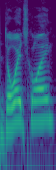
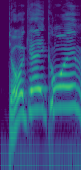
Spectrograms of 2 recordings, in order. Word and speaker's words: Dogecoin: a lot more sense it's pronounced uh Dogecoin really doggy coin is that really how it's pronounced doggy okay I wasn't even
